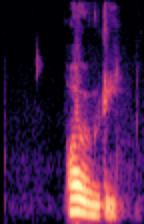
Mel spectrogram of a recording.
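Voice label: "pouri", Māori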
